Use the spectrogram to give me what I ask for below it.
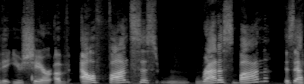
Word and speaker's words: Ratisbonne: by the story that you share of Alonsus Ratisban. Is that how you say it? Yeah. Risbone.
